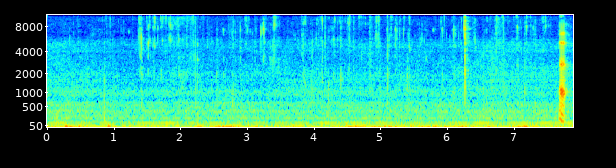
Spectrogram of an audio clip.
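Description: Close-miked chewing of a mouthful of food, with many small soft mouth clicks and squishes. Near the end comes a brief vocal sound.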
